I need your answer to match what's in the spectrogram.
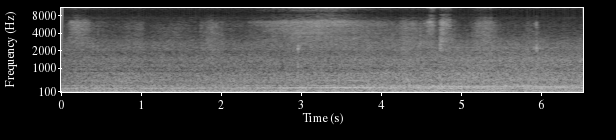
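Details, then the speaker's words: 2023 Nissan Armada, 4k+ miles, driving at about 95F inside, intermittent almost daily: heavy low roar with a steady hum that builds and holds. Dealer later confirmed the fan clutch engaging to cool the engine. "the same path, but the noise reduced, coming back up again."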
